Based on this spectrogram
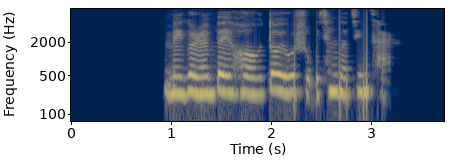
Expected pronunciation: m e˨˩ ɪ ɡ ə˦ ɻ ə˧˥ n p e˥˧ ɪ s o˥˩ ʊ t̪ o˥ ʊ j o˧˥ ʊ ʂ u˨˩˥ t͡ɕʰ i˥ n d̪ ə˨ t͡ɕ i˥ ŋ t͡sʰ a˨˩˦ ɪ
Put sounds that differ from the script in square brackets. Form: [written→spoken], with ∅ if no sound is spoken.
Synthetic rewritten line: m e˨˩ ɪ ɡ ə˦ ɻ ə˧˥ n p e˥˧ ɪ [s→x] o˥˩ ʊ t̪ o˥ ʊ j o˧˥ ʊ ʂ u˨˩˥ t͡ɕʰ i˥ [n→ŋ] d̪ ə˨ t͡ɕ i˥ ŋ t͡sʰ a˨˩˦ ɪ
